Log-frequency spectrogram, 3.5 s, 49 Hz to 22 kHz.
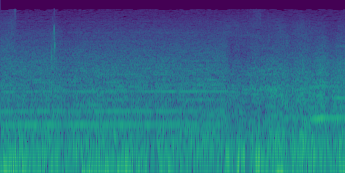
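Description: A BMW M5 in The Crew spinning its wheels under hard acceleration: a steady, dense engine roar with a sustained tonal whine, loud and unbroken throughout.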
